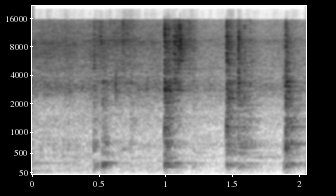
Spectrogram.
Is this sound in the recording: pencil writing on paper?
no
